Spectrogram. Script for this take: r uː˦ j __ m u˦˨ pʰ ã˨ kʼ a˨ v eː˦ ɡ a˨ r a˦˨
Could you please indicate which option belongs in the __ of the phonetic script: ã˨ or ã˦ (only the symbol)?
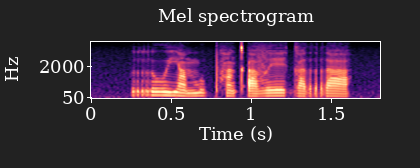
ã˨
